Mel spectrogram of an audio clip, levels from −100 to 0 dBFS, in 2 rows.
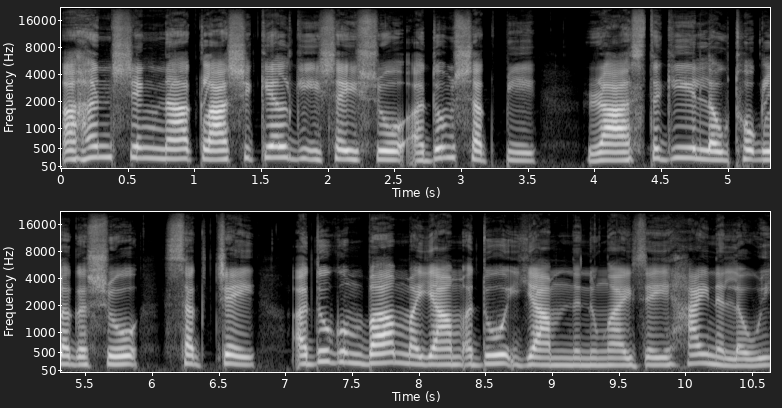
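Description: No technical faults can be heard anywhere in the speech.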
